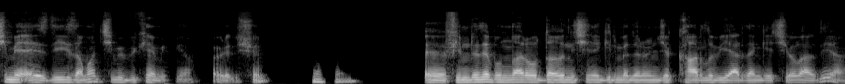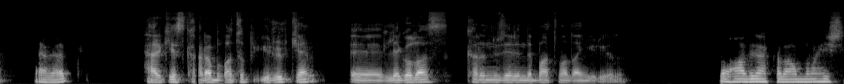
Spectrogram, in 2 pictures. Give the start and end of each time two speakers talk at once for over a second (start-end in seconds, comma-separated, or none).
none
